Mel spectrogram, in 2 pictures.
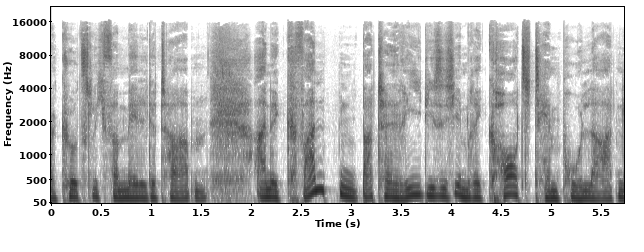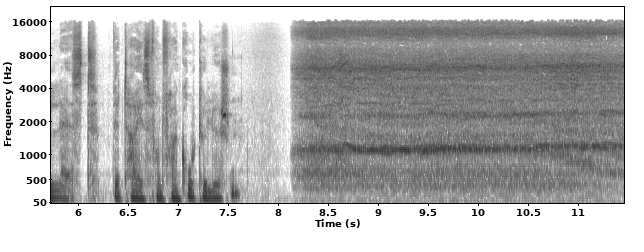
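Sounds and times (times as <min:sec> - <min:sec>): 
speech: 0:00.0 - 0:08.7
hovering drone with high whining motor: 0:08.2 - 0:11.4.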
